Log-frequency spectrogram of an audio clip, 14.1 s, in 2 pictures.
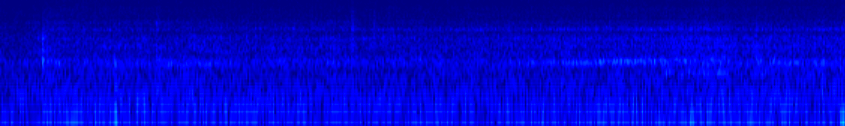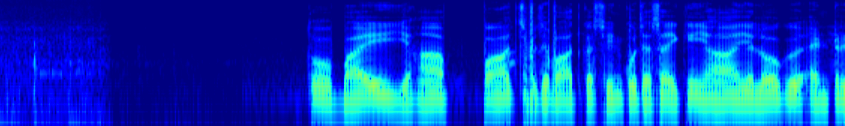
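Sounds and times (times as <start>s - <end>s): motorcycle engine running faintly: 0.0s - 8.8s.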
